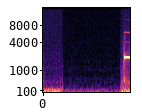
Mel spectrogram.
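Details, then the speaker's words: Philips HeartStart OnSite AED, training demonstration: a steady electronic alert tone as a shock is advised and the orange shock button flashes. "if a shock is advised the shock button will start flashing and the Heart start onsite will instruct you to press it to deliver the"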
